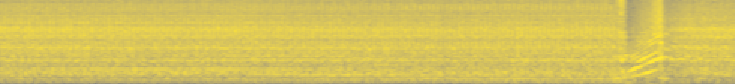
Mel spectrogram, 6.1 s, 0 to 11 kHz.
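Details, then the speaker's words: Audi Q5 3.0 TFSI supercharged engine, after K&N air filter upgrade and welded snapped catalytic converter: steady smooth idle, then quick blip with rising and falling supercharger/intake whine settling back; normal healthy idle and rev. "because we upgraded the air filter. Makes nice noises now."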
